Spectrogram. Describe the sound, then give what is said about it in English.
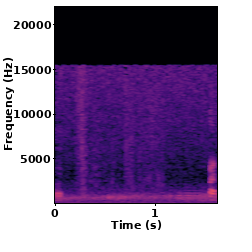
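Quiet, steady background hiss with faint clucking from hens and roosters, and one brief, slightly louder cluck near the end. No one speaks. “How about the rooster? He looks much too unruly to be picked up. The final hen.”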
